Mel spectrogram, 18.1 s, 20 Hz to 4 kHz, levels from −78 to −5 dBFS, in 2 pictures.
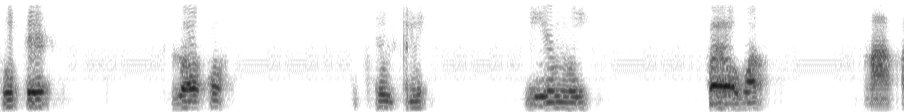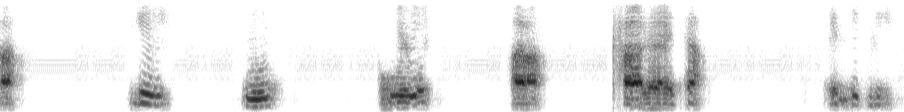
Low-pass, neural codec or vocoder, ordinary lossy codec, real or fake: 3.6 kHz; codec, 16 kHz, 0.5 kbps, FreqCodec, smaller model; none; fake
